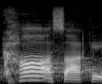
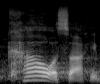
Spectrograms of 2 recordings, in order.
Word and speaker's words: Kawasaki: And it's because, my name is not Kawasaki, it's Kawasaki. But anyway, so what we have here is we have grabbed a graphic from the source.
